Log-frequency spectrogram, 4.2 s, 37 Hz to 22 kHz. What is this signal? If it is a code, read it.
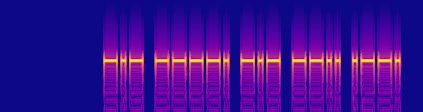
Morse code, heard as a keyed tone, about 27 wpm, 700 Hz. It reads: K9KZP
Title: USA Call Signs - 5 Characters - Repeated 3x - 28wpm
